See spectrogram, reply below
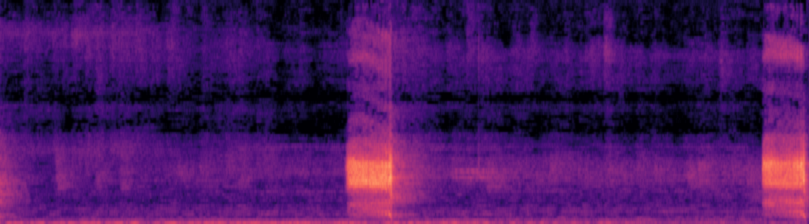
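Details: Young Indian Alexandrine parakeet kept as a pet; two loud, harsh, screeching bursts, the first about half a second long, the second cut off at the end, with quiet room hum between.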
